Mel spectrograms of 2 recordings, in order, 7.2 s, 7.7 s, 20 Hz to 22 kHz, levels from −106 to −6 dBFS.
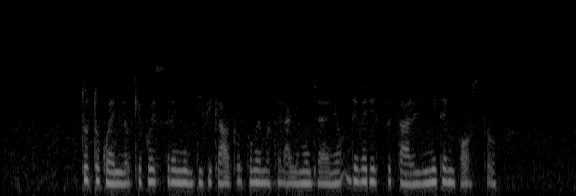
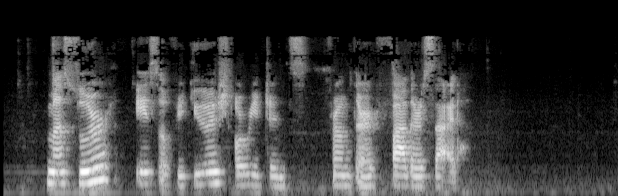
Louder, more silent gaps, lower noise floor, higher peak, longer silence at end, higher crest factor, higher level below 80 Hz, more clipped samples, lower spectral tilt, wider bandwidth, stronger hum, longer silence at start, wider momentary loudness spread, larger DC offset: second, -66 LUFS vs -19 LUFS; neither; first, under -90 dBFS vs -69 dBFS; second, -52 dBFS vs -2 dBFS; second, 1 s vs 1.95 s; about the same, 16 dB vs 18 dB; second, under -90 dBFS vs -52 dBFS; neither; first, -7 dB/octave vs -4 dB/octave; second, 6.2 kHz vs 11.5 kHz; neither; second, 0.2 s vs 0.6 s; second, 5 LU vs 16 LU; neither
